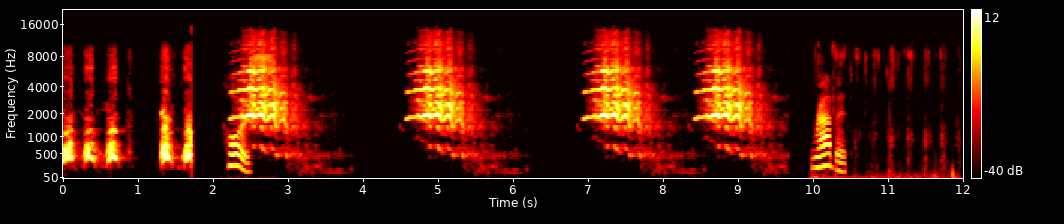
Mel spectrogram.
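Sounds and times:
horse whinnying: 2.2s - 3.9s, 4.6s - 6.3s, 6.9s - 9.7s.

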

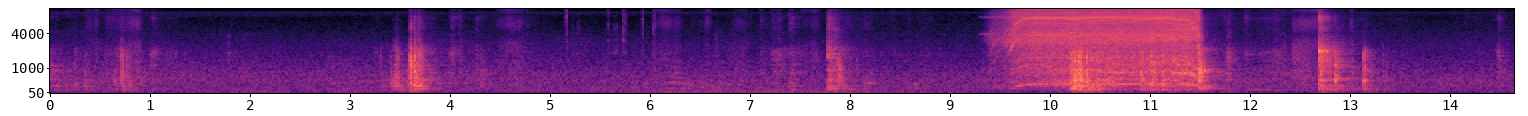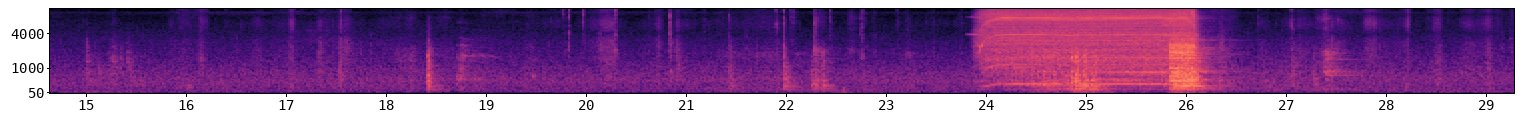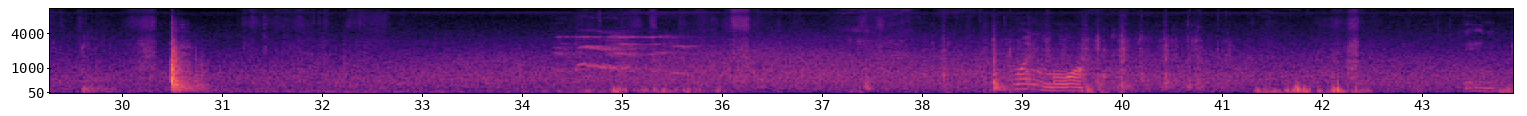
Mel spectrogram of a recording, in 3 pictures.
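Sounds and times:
cordless drill driving screws: 9.3s - 11.7s, 23.8s - 26.4s.

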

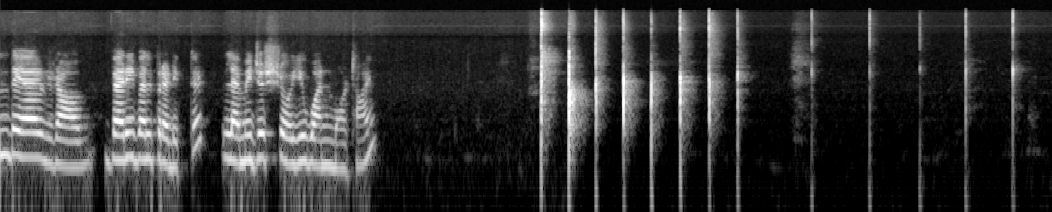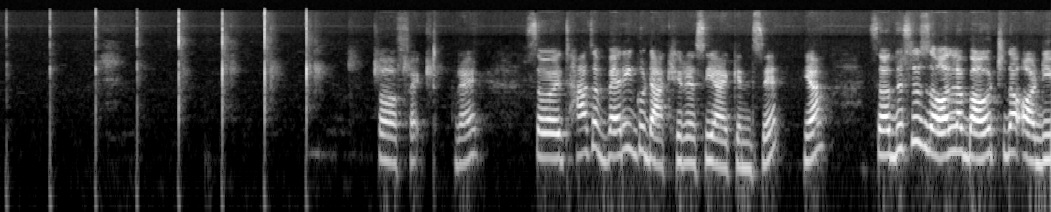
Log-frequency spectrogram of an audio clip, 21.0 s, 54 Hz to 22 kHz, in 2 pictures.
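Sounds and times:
hand claps: 5.4s - 13.8s
finger snaps: 8.1s - 13.8s.

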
